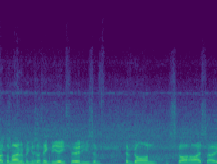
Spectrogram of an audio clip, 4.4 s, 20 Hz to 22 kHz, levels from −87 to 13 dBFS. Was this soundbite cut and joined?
no; 0 cuts

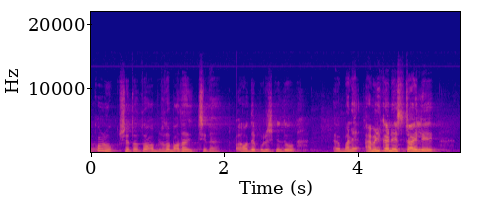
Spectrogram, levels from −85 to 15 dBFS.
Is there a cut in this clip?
yes; 1 cut; at 2.1 s

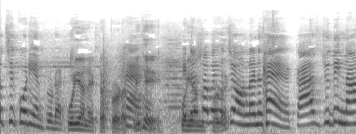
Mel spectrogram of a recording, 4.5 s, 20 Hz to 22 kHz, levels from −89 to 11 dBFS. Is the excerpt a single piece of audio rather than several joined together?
no; 1 cut; at 3.3 s

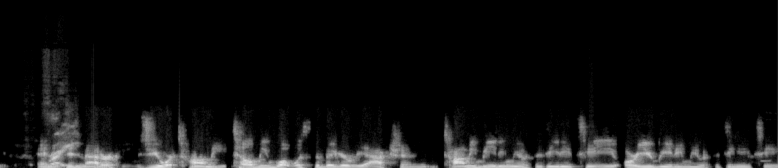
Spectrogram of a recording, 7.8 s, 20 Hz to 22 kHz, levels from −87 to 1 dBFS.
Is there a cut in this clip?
yes; 1 cut; at 2.3 s

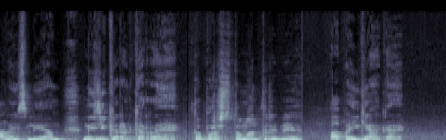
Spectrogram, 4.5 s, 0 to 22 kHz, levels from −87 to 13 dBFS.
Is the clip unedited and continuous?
no; 2 cuts; at 1.8 s, 3.1 s

